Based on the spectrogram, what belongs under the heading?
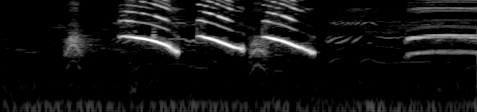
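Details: A female laughingthrush calls 'ro ro' to stir the male: three loud, descending whistled slurs about half a second apart, followed by a steady, held whistle.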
